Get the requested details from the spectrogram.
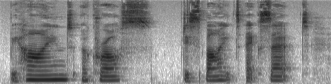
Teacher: prepositions have the emphasis on the second syllable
